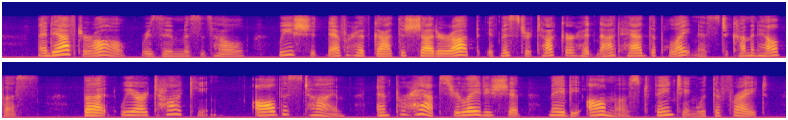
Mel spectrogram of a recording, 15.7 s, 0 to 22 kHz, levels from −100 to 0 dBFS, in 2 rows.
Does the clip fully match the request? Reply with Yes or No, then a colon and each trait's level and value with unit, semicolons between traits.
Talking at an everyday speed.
Yes: average, 170 wpm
